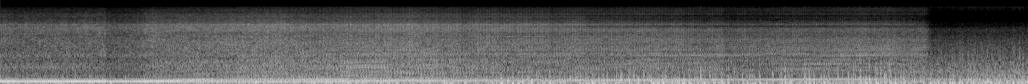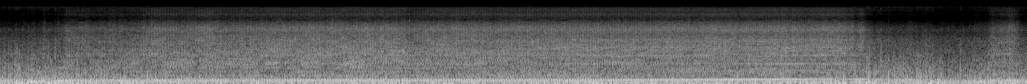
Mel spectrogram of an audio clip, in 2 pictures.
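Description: A race car engine roars loudly up close, rising and falling in pitch.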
